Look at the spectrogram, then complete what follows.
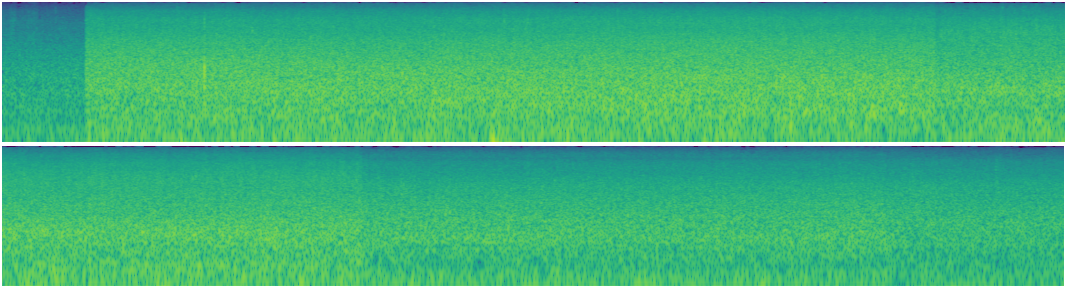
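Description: Fast-flowing mountain river, a steady rushing hiss that cuts in abruptly about half a second in and thins slightly in its upper range near the end.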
